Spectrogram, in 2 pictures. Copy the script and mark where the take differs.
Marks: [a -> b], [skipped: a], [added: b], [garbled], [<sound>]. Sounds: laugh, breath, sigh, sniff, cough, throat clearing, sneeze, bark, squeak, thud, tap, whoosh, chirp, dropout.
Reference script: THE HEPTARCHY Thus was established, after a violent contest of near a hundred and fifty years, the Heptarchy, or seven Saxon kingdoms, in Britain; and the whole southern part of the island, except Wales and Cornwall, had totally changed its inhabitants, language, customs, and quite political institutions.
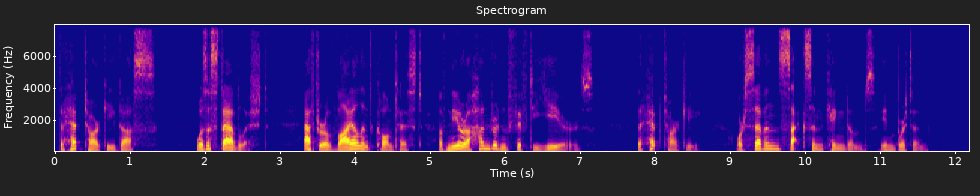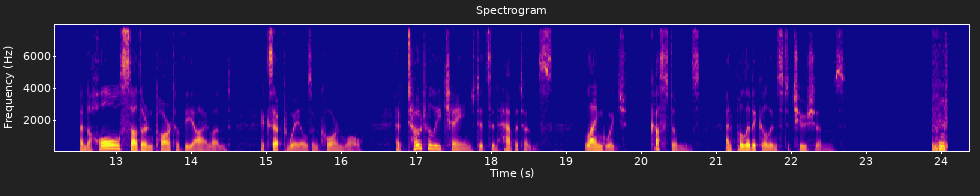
THE HEPTARCHY Thus was established, after a violent contest of near a hundred and fifty years, the Heptarchy, or seven Saxon kingdoms, in Britain; and the whole southern part of the island, except Wales and Cornwall, had totally changed its inhabitants, language, customs, and [skipped: quite] political institutions. [laugh]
